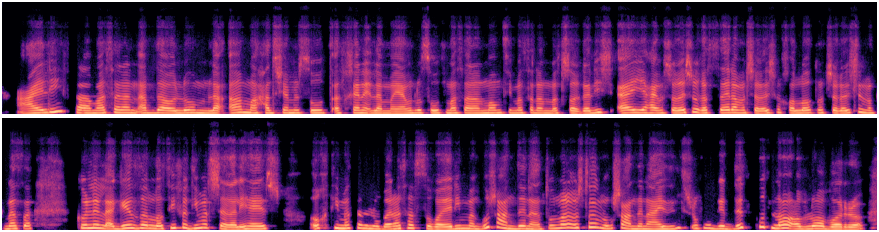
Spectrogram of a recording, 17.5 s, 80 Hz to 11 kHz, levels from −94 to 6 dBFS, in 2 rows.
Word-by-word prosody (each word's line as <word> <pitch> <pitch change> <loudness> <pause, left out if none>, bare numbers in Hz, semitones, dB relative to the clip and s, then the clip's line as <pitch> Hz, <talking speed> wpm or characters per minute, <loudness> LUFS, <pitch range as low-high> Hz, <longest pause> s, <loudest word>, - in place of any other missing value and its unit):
عالي. 255 +9 +2 0.2
فمثلًا 245 +1 0
أبدأ 245 +1 +1
أقول 225 0 +2
لهم: 245 -2 +1
"لأ، 235 +4 -1
ما 260 -3 +1
حدش 240 +1 -4
يعمل 245 0 0
صوت." 245 0 -1
أتخانق 235 +1 -2
لما 215 -2 -2
يعملوا 225 +4 -1
صوت، 235 0 -2
مثلًا. 235 -1 -1
مامتي، 245 +2 -2
مثلًا، 240 -1 -3
ما 220 0 -2
تشغليش 225 +5 -2
أي 265 +2 +2
حاجة، 250 - +1
ما 240 - -3
تشغليش 245 +4 0
الغسالة، 260 -1 +1
ما 250 - -2
تشغليش 230 0 -2
الخلاط، 240 -1 -1
ما - - -1
تشغليش 240 +2 -2
المكنسة، 260 0 -1 0.4
كل 320 0 +3
الأجهزة 305 +1 +2
اللطيفة 295 +5 +1
دي 295 +1 0
ما 345 - +2
تشغليهاش. 250 -2 +1 0.3
أختي، 305 +2 +1
مثلًا، 305 +2 +1
وبناتها 245 +7 +1
الصغيرين، 250 -3 +1
ما 260 - 0
تجوش 390 - -1
عندنا، 260 - +1
طول 285 +6 -4
ما 335 - +2
أنا 350 - +1
باشتغل، 355 +4 0
ما 340 - -1
تجوش 300 +5 -4
عندنا. 245 -4 0
عايزين 230 +6 0
تشوفوا 310 -2 -5
جدتكم، 265 +9 0
اطلعوا 315 -4 +2
قابلوها 240 +2 +3
برّا. 215 0 +2
250 Hz, 190 wpm, -14 LUFS, 235-280 Hz, 0.4 s, كل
